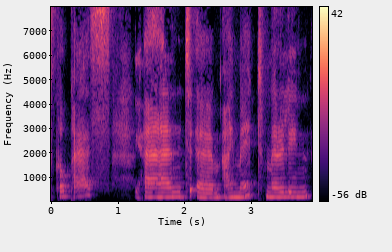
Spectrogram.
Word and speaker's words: Kopasz: It's Kopasz, so it has Kopasz. like an S sound at the end. Okay, so it's Kopasz.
